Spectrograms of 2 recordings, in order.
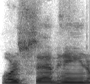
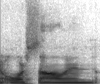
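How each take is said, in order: First: "Samhain" said SAM-hayn; Samhain as spelled. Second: "Samhain" said SAH-win; Samhain the Gaelic way. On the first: Host offering another name for Halloween, "Samhain" as SAM-hayn. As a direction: pronounce both halves of "Samhain" as written, SAM-HAYN. Offers two pronunciations of one word. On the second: Host offering the other pronunciation, "Samhain" as SAH-win. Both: Shown as a demonstration.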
